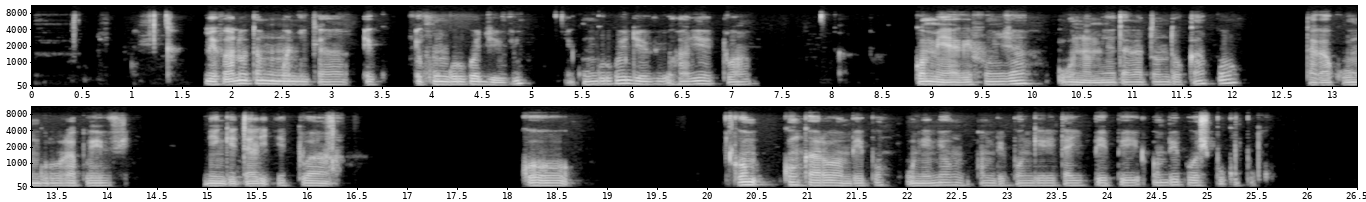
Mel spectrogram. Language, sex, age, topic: Oshiwambo, male, 25-35, agriculture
